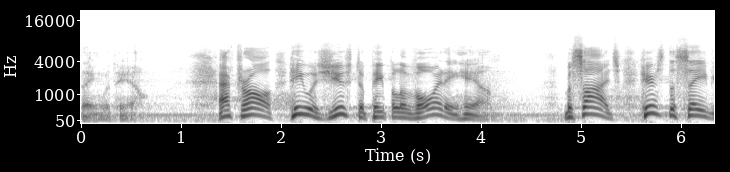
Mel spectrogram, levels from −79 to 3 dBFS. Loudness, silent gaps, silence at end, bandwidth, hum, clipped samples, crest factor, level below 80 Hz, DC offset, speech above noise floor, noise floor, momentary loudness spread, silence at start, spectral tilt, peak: -28 LUFS; none; 0 s; 9.6 kHz; none; under 0.1%; 22 dB; -62 dBFS; under 0.1%; 25 dB; -52 dBFS; 16 LU; 0 s; -5.5 dB/octave; -6 dBFS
